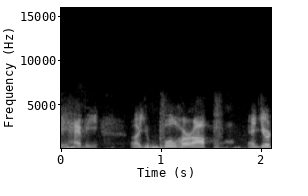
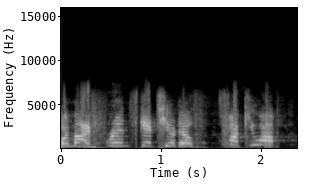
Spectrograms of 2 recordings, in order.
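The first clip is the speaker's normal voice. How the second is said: very high, loud, panicked delivery; 6 dB louder than usual. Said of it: "starts slashing, uh, the air".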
